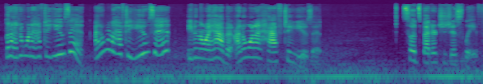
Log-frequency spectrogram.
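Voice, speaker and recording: A woman in her thirties from the United States telling a personal story in a casual, animated vlog, full of "like" fillers, filmed inside a dark camper van at night. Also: high voice, fast, slight background noise. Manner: chatty, animated, many "like" fillers. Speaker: vlogger.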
